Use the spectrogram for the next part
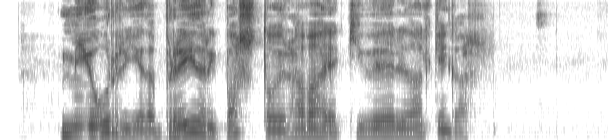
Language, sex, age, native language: Icelandic, male, 20-29, French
